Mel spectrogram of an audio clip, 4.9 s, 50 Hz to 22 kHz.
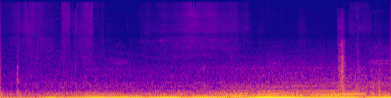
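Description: A 2023 Toyota GR Corolla drives through a Michigan winter, its engine giving a steady low rumble from inside the cabin that swells briefly midway, with a couple of faint knocks and no voices.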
